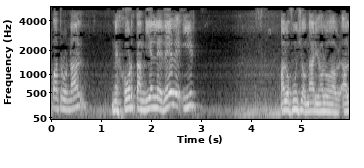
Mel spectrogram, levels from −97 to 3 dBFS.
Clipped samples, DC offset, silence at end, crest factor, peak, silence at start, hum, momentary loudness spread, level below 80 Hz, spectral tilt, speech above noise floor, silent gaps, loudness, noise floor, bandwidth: under 0.1%; under 0.1%; 0 s; 16 dB; -2 dBFS; 0 s; none; 18 LU; -50 dBFS; -8 dB/octave; 30 dB; none; -17 LUFS; -47 dBFS; 5.4 kHz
